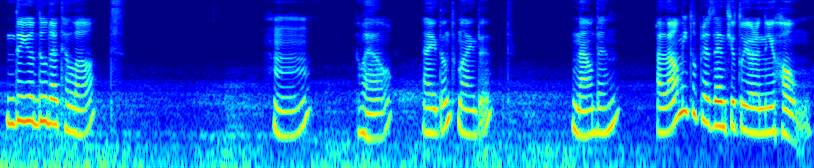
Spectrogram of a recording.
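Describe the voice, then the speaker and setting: A woman's voice: medium pitch, lively intonation, slow, pauses often, darkish tone. A woman voicing a dominant, teasing immortal dragon woman in an ASMR roleplay, haughty and speaking straight to the listener. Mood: playful teasing. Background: cave ambience and fire sound effects.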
